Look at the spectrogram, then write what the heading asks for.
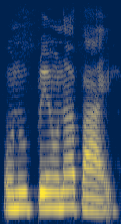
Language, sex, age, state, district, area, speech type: Bengali, female, 30-45, West Bengal, Cooch Behar, urban, spontaneous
